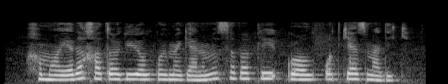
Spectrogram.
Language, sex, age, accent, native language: Uzbek, female, 18-24, Samarqand, Uzbek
